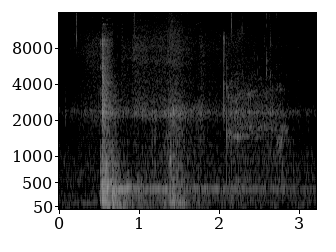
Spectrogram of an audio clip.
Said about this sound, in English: His rheumy eyes inspected the busted lock. Trembling, he pushed the creaking door open, and Pepino rushed in, Pepino being his dog.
